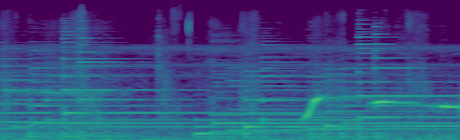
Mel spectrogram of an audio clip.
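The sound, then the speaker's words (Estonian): A person whistles a few short, rising notes near the end, fairly soft, while walking on in the evening through a forest, over a steady humming tonal background with no talking. “nõnda siis pistis ta hõberaha endale vöö vahele ja hakkas vilet lastes edasi kõndima, sest aeg sõudis juba õhtusse ja läbi metsa oli veel parajasti minna.”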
